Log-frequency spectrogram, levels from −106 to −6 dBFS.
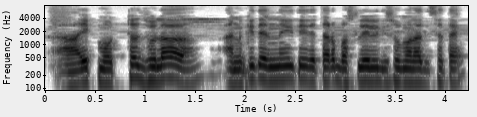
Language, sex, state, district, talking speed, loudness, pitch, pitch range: Marathi, male, Maharashtra, Nagpur, 185 wpm, -16 LUFS, 145 Hz, 140-160 Hz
